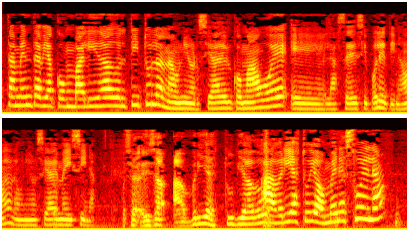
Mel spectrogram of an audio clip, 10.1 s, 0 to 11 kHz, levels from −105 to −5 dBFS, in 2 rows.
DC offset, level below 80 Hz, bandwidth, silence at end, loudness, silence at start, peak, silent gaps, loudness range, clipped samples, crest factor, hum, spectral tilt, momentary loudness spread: 4%; -56 dBFS; 8 kHz; 0.05 s; -24 LUFS; 0 s; -4 dBFS; none; 6 LU; under 0.1%; 20 dB; none; -3.5 dB/octave; 10 LU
